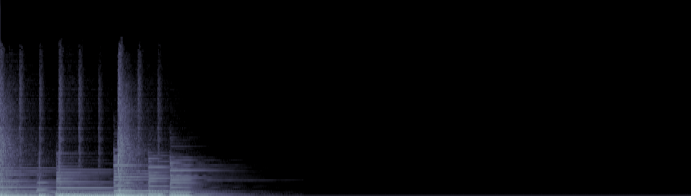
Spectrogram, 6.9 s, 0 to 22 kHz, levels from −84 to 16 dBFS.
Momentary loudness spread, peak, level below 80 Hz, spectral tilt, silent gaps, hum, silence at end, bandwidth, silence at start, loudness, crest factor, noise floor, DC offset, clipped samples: 7 LU; -6 dBFS; -32 dBFS; -5.5 dB/octave; none; none; 4.65 s; 17 kHz; 0 s; -23 LUFS; 20 dB; -81 dBFS; under 0.1%; under 0.1%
